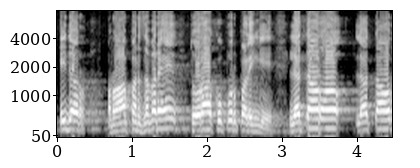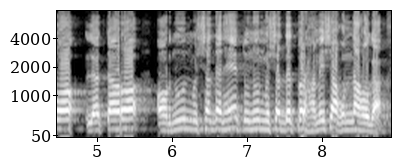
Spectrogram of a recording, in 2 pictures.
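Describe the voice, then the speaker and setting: A man from Pakistan teaches Quran recitation with a high, smooth voice. He explains each rule and then chants the verse very slowly. A long reverb trails behind every phrase. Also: steady tone, a little mellow. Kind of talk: tajweed lesson with recitation.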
